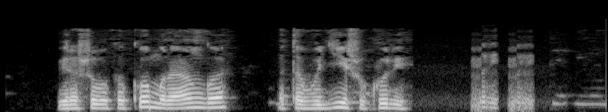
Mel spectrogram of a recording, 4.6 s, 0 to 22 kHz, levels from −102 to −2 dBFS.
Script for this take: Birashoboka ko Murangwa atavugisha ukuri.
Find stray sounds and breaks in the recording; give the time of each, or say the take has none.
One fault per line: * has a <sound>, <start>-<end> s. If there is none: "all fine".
* has a laugh, 3.5-4.0 s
